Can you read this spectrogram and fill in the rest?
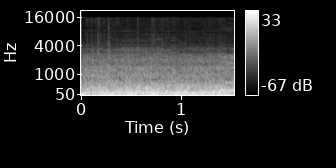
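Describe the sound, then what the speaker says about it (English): A Toyota MR2 SW20 sports car engine drones loud and close as it shifts firmly into second gear, a steady low rumble with no talking. "Good firm shift to second."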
